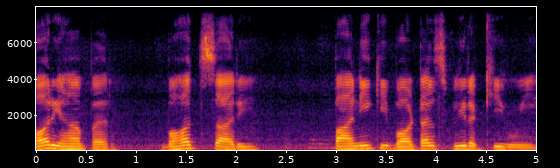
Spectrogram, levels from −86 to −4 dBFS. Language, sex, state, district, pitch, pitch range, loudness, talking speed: Hindi, male, Uttar Pradesh, Lucknow, 155 Hz, 145-170 Hz, -17 LUFS, 145 wpm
